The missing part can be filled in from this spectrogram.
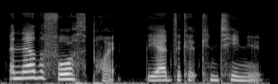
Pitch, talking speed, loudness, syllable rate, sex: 225 Hz, 170 wpm, -18 LUFS, 5.7 syllables/s, female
